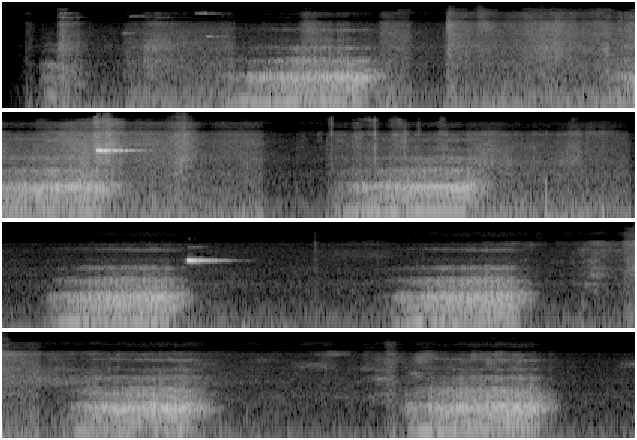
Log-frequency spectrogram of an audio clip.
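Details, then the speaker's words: Steady rumbling snores, about seven in sixteen seconds, with quiet pauses between them, likened to furniture being moved or a truck changing gears; snoring. "It sound like furniture being moved. You know, he driving the truck, he changing that gears, you know."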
